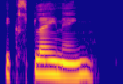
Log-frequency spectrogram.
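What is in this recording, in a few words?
"explaining", British English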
